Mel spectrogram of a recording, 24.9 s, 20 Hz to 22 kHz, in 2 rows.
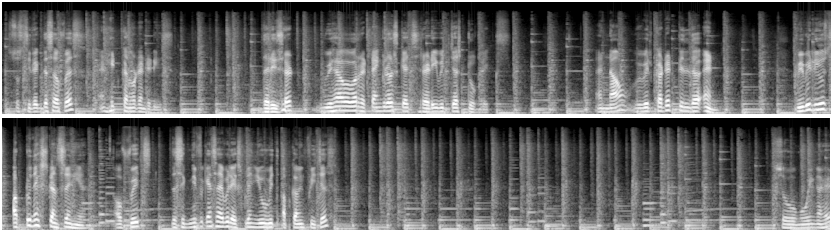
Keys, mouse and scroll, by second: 0.2 double click, 2.5 click, 3.6 middle click, 4.8-5.2 scroll down 2, 5.9-6.4 scroll up 2, 7.6 click, 9.2-9.6 scroll up 2, 10.1 scroll down 2, 11.8 click, 12.9-13.2 scroll up 2, 13.2 scroll down 2, 13.7-14.3 scroll up 1, 14.3 scroll up 1, 14.6 scroll down 2, 16.0 click, 21.0 scroll up 2, 22.1-23.3 scroll down 2.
